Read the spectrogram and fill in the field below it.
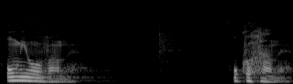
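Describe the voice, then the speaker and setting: A man preaching a sermon, asking his congregation questions and answering them himself, moving between quiet asides and loud cries. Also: a little high, measured pace, gravelly. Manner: swings from soft to loud, shouting the cries. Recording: long reverb of a church hall.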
